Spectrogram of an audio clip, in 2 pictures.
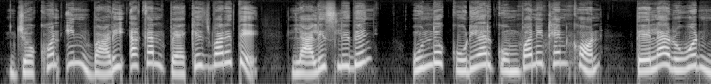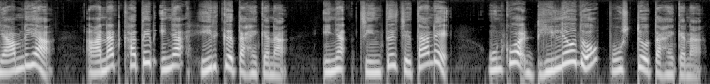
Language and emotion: Santali, disgusted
